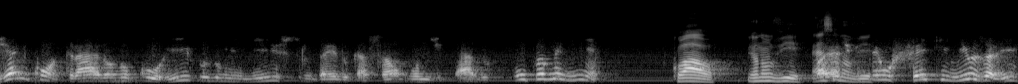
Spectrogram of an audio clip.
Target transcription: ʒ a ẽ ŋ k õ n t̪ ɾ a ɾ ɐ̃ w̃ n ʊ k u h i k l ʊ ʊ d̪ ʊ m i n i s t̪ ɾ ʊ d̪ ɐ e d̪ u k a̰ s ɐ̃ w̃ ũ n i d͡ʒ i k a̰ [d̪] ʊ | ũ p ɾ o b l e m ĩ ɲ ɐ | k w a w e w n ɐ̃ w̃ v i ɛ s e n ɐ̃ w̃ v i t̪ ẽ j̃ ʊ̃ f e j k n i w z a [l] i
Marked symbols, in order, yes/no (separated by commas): yes, yes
